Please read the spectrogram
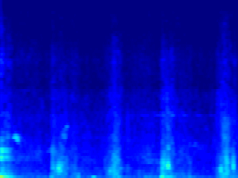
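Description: Faint footsteps on a dry dirt track, about two steps a second.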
